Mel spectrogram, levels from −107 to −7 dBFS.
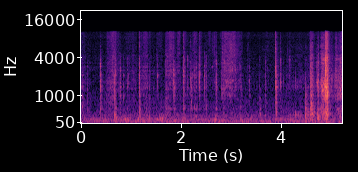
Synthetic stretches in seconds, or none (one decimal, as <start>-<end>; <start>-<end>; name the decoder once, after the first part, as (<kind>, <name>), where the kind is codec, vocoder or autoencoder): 0.0-1.5 (vocoder, BigVGAN v2)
